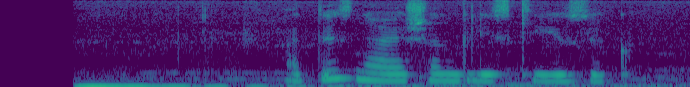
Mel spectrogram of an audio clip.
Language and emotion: Russian, neutral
